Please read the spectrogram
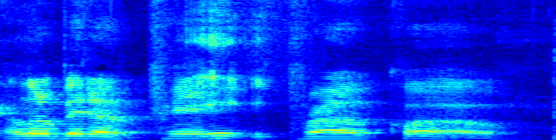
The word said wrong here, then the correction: quid pro quo: Did I say that right? – I'm sure you did. – Quid pro quo.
